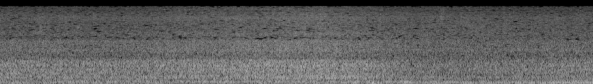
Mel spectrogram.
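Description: Heavy rain pouring down in strong wind, a steady even hiss with no breaks.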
